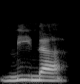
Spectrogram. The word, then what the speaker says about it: من: Yes, just be careful, Pupuji, when you say the min part, you need to make the kasra on the mim, mi, and then the fatha on the noon, mina, mina.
